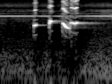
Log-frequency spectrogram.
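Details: A black-crested bulbul in the morning gives a brief whistled phrase: a short note, a rising note, then a louder, twisting whistle that trails off. A continuous high-pitched whine sounds in the background.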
